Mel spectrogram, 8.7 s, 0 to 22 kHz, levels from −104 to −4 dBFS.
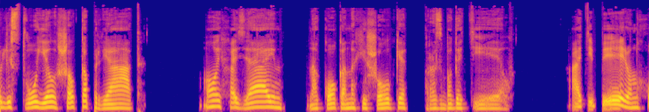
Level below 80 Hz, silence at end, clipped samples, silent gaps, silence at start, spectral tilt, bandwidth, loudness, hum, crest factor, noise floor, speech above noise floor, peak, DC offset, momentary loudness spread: -50 dBFS; 0.1 s; under 0.1%; none; 0 s; -5.5 dB/octave; 18 kHz; -17 LUFS; none; 16 dB; under -90 dBFS; over 74 dB; 0 dBFS; under 0.1%; 11 LU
